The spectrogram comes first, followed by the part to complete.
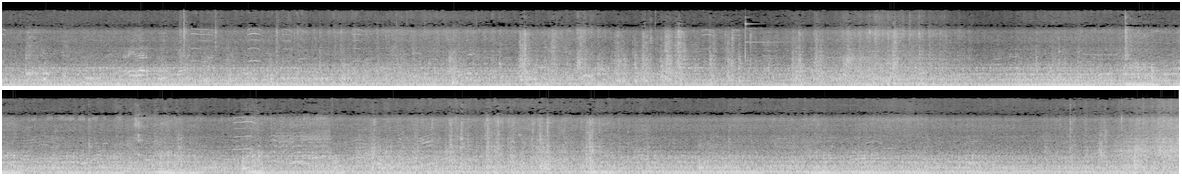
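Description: JCB backhoe loader's diesel engine running steadily as its bucket pushes down a brick-and-concrete structure, with scattered knocks and crumbling of breaking masonry.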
